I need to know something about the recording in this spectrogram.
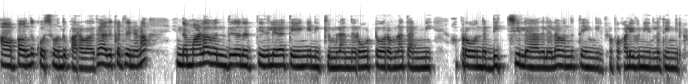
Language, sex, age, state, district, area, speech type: Tamil, female, 18-30, Tamil Nadu, Tiruppur, rural, spontaneous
